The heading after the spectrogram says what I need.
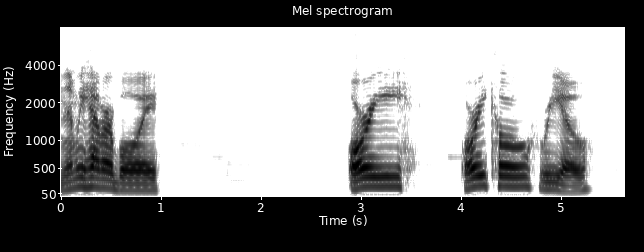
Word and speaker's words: Oricorio: Moving on, we have the uncommons, and then we have our boy Oricorio, or I said it right the first time. Oricorio, anyway.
